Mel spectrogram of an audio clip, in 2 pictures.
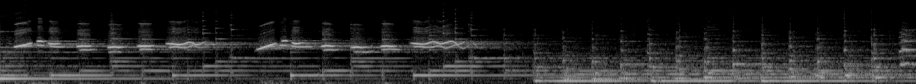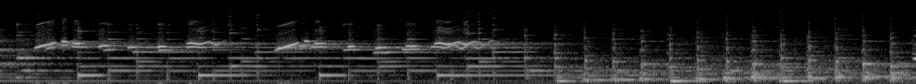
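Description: A person whistles a bright, bouncy tune in clear phrases over light orchestral accompaniment, the melody darting up and down at a steady, cheerful pace.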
